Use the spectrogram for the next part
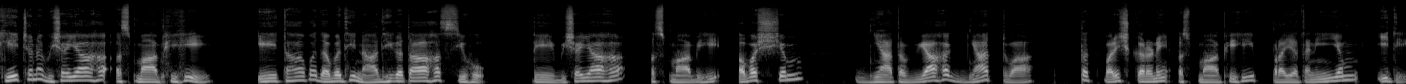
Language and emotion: Sanskrit, neutral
